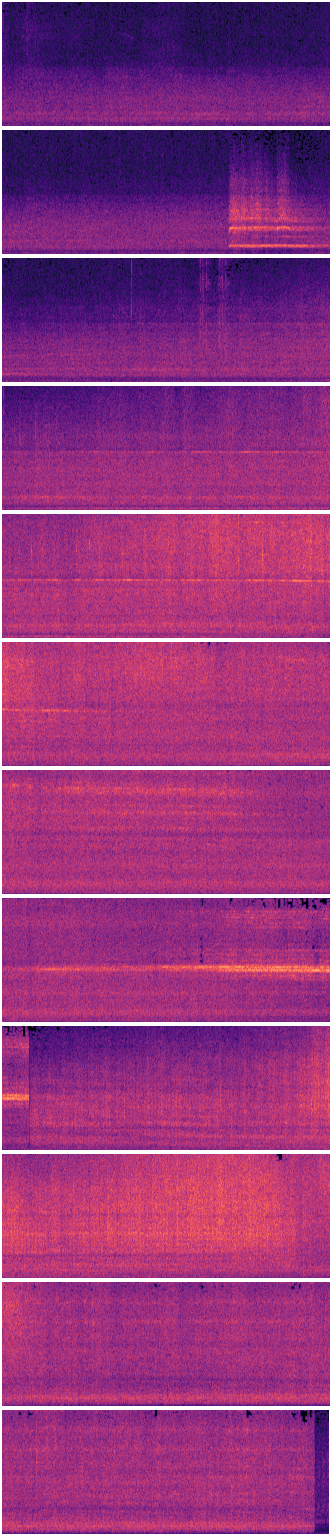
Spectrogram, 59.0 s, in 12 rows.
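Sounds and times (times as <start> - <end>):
wheels rolling on rail: 0.0 - 59.0
high steel wheel squeal: 17.6 - 19.1, 20.2 - 22.1, 22.8 - 26.0, 34.6 - 39.8.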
